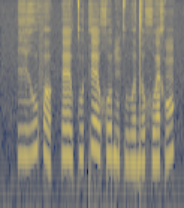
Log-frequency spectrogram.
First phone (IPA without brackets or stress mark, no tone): ɣ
